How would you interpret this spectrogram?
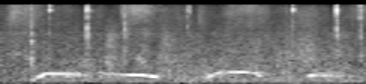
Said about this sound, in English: Hello, bird. Wood pigeon, or whatever you are. Collar dove.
